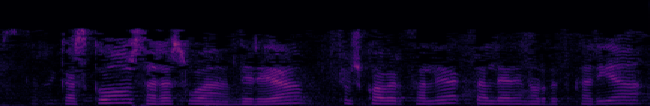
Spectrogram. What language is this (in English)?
Basque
